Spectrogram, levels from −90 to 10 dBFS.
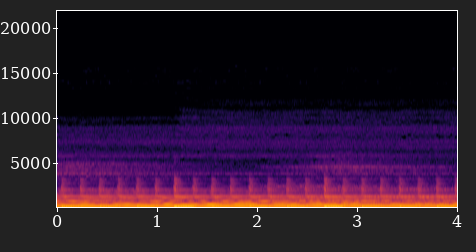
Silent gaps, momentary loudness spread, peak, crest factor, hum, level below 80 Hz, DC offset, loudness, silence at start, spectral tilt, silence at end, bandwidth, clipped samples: none; 4 LU; -2 dBFS; 14 dB; none; -20 dBFS; under 0.1%; -17 LUFS; 0 s; -11 dB/octave; 0 s; 4.4 kHz; under 0.1%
